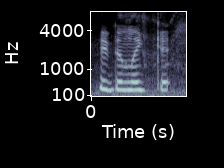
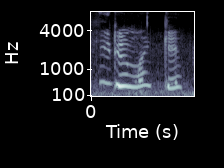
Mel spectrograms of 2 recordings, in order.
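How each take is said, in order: First: Scared murmur. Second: High, scared whine. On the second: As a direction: whimper it out. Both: Real, not acted. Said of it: "I have a fear".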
